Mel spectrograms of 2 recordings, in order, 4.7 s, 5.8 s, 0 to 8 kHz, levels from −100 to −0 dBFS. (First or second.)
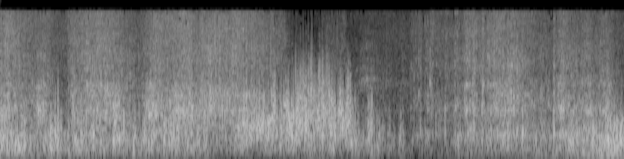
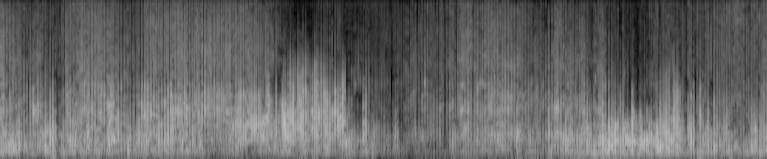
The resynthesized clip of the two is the second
